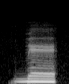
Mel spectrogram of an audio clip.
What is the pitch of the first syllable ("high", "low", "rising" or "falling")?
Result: high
